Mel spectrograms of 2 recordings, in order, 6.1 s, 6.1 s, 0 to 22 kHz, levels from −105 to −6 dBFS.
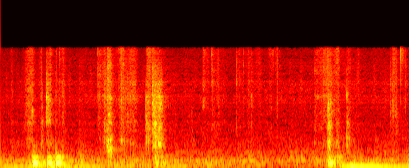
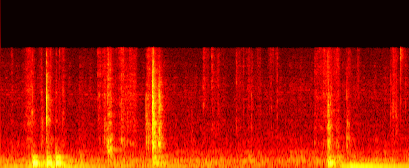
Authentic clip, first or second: second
